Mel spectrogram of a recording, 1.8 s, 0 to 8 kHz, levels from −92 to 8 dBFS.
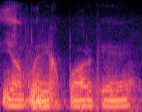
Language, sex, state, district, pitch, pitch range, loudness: Hindi, male, Uttar Pradesh, Shamli, 110 Hz, 110-115 Hz, -17 LUFS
